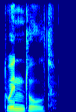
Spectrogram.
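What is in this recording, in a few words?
"dwindled", British English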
